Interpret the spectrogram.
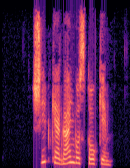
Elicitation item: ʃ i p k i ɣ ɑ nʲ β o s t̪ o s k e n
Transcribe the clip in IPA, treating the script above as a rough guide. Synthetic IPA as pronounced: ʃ i p k æ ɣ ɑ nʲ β o s t̪ o k e m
